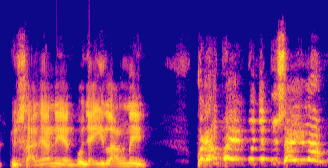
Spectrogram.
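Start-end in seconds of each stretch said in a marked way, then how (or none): 2.0-3.2 put-on high shrieking yell at the child; a parent losing it over a lost phone, shrieking; mock furious parent.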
